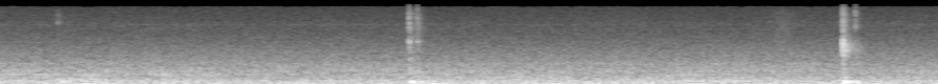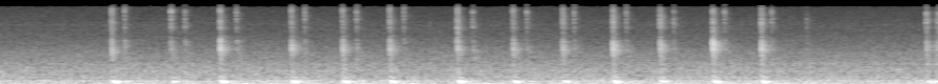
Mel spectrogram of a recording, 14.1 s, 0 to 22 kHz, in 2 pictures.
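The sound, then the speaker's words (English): Keys on a computer keyboard are pressed, starting with a few scattered taps before settling into a quick, steady run of clicks over a low background hum, as one pressed key spams repeated input. Fairly distinct, with nobody talking. “It's spamming button keyboard things. Because I clicked one button, so it spammed 50 million.”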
